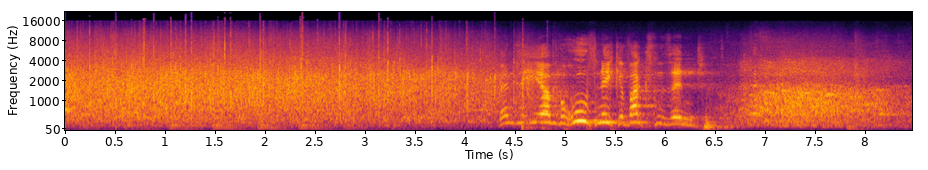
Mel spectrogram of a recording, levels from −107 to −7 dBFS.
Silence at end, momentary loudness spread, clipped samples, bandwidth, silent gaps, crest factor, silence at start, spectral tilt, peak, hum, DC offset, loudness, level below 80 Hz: 0 s; 8 LU; under 0.1%; 18 kHz; none; 20 dB; 0 s; -2.5 dB/octave; -4 dBFS; none; under 0.1%; -22 LUFS; -62 dBFS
